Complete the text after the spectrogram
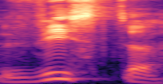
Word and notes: vista: visto

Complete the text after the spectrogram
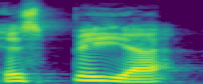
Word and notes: espelhar: provençal; espeia; espiha

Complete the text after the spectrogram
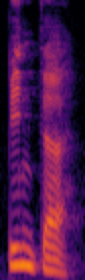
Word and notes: pintar: pinta

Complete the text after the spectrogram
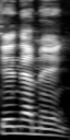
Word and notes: tenement: tenemen

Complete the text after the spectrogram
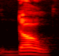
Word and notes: dou: Provençal

